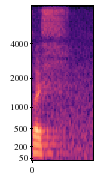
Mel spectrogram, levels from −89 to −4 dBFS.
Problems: constant background noise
